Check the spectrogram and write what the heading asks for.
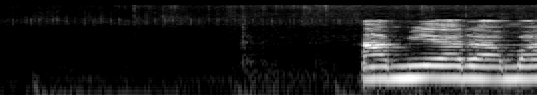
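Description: Scrambled eggs frying in a cast-iron skillet, a faint steady sizzle. About a second and a half in, a voice starts speaking loudly over it.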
